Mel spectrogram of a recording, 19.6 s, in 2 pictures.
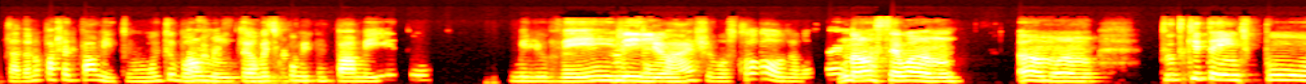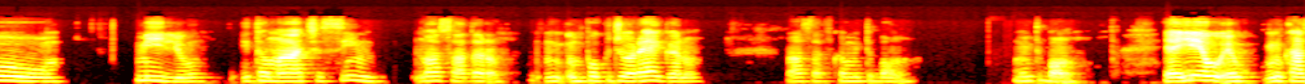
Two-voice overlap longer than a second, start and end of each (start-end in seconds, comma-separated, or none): none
